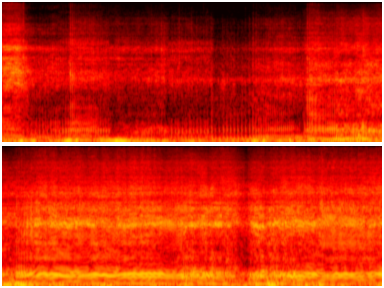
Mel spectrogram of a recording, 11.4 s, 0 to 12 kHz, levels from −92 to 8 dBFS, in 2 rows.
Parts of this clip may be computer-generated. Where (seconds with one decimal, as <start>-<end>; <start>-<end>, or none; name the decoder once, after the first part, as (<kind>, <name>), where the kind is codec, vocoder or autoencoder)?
1.6-2.5 (codec, SNAC); 5.0-5.9; 8.4-10.1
